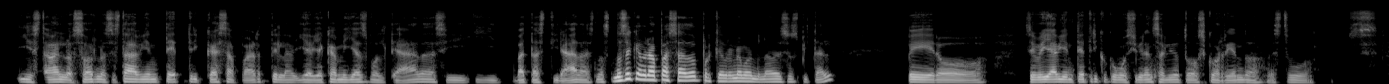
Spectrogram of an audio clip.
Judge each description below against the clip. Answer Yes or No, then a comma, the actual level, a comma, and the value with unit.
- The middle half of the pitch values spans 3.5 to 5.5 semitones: No, average, 2.8 semitones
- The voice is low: Yes, low, 110 Hz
